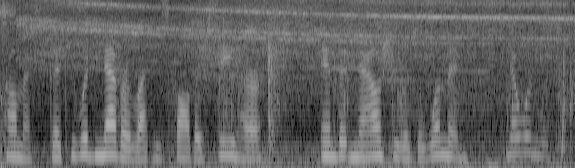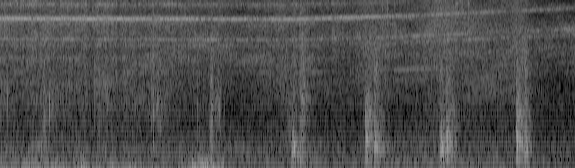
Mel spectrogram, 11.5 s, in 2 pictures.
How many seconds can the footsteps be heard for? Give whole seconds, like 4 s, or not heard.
10 s.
